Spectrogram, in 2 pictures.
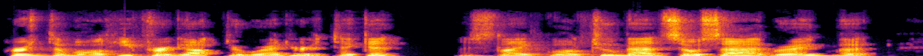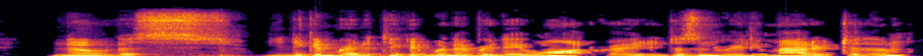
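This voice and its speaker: A man's voice: lowish voice, fairly even intonation, fairly quick, fairly bright tone. A man hosting a news channel, giving sarcastic, mocking commentary. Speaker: show host.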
